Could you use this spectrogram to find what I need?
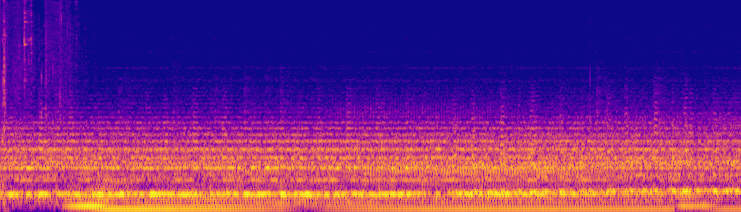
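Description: Footsteps crunch over scattered debris on a hard floor.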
